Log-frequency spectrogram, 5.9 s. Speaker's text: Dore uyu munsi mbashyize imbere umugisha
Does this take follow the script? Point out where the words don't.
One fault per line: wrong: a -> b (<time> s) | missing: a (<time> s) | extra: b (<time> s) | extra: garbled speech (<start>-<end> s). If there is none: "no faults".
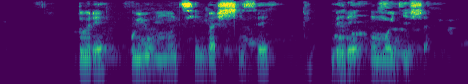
no faults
